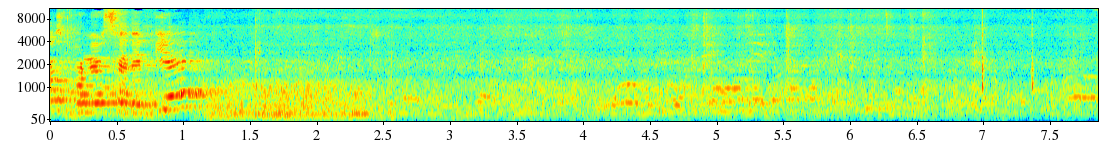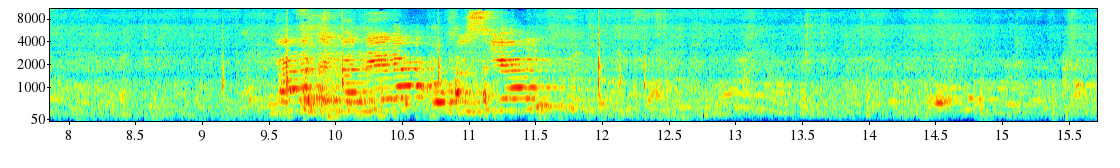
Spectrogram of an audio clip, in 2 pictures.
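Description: A crowd murmurs and shuffles as people stand up.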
